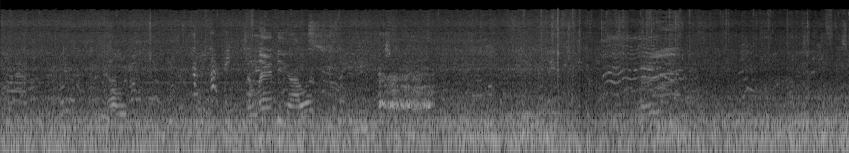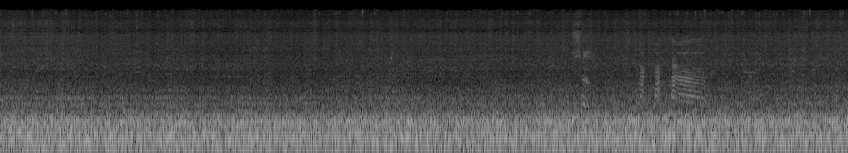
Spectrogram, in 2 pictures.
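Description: A jet engine roars loudly and steadily close by.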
